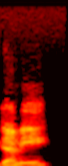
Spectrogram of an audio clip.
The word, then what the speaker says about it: Udemy: I did a, I don't know if I'm pronouncing it correctly, Udemy course.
